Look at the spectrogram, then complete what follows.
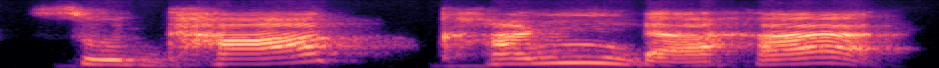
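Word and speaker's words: सुधाखण्डः: Eshaha Sudhakhandaha. Eshaha Sudhakhandaha. You should pronounce this properly. The and ka. Okay, observe that.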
